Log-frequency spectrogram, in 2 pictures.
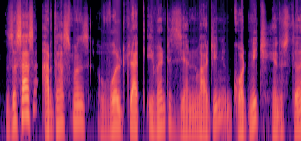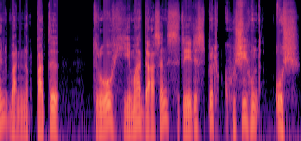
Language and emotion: Kashmiri, happy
